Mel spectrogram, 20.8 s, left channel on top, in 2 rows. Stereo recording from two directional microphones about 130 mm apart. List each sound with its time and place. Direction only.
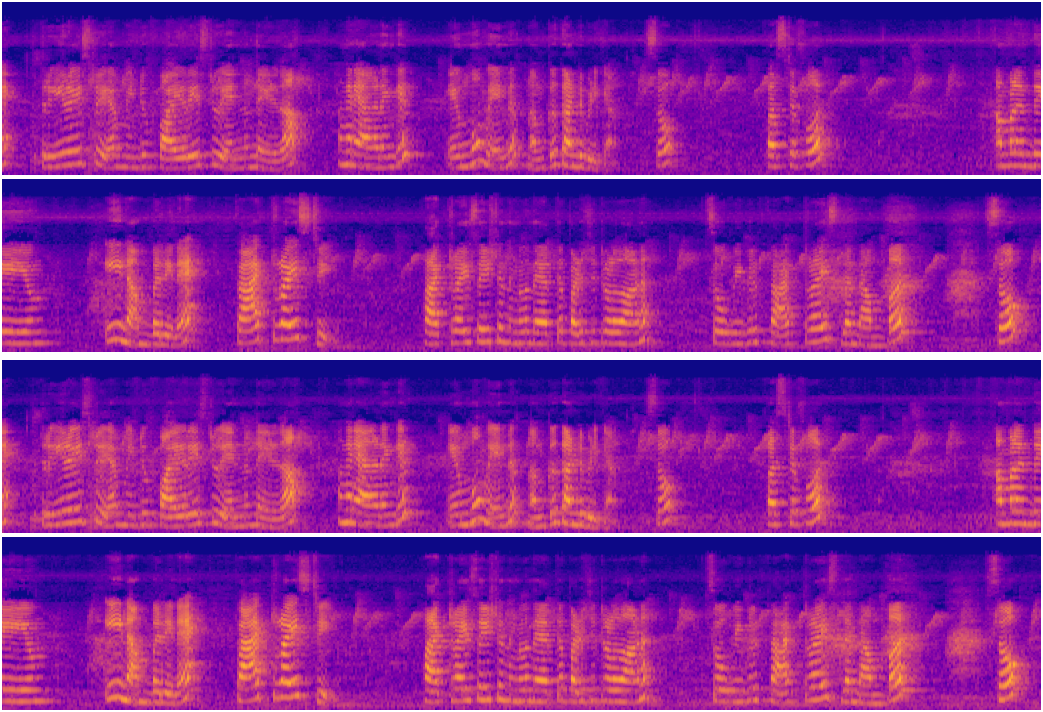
0.0 s a woman's voice: 35° left (ahead or behind)
9.9 s a woman's voice: 35° left (ahead or behind)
